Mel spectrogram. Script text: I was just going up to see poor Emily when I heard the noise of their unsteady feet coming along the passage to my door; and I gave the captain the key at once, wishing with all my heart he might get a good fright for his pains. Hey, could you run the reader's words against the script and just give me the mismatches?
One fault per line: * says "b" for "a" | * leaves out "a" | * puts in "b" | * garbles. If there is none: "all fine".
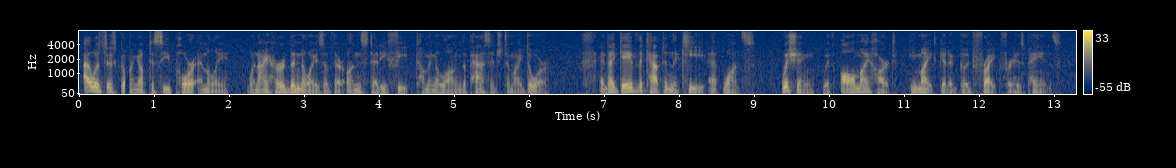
all fine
